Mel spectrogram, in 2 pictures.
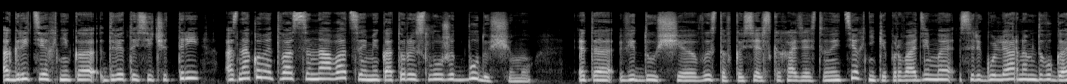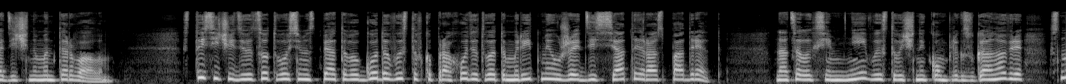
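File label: Russian, female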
